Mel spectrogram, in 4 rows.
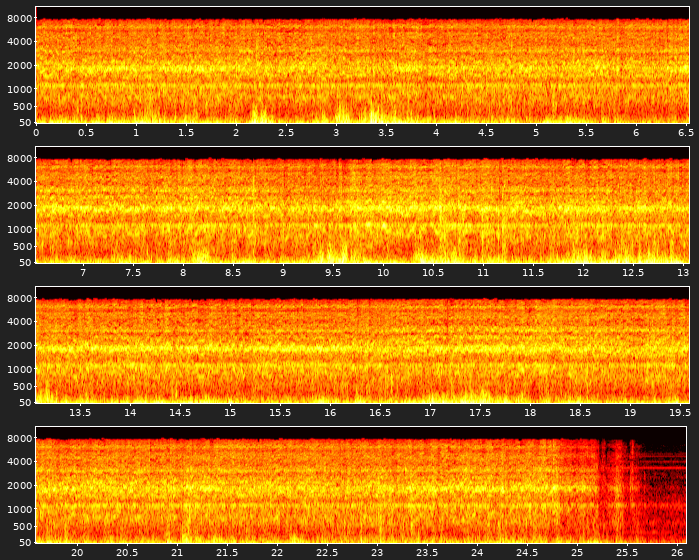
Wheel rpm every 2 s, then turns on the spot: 190, 200, 200, 200, 200, 220, 200, 200, 190, 210, 200, 200, 110.
none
